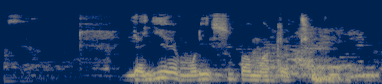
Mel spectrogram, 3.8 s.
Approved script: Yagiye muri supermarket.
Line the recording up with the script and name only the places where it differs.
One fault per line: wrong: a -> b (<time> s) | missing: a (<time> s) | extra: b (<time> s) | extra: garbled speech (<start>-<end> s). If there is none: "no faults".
no faults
